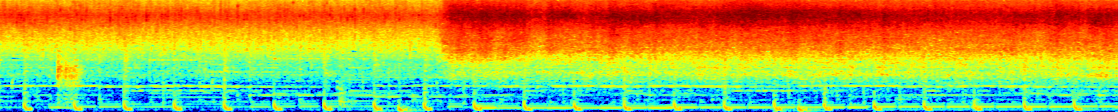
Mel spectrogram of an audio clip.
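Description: Onions, green chillies and ginger-garlic paste sizzling in hot oil in an aluminium kadai. About halfway through the sizzle grows louder as a wooden spatula starts stirring them.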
